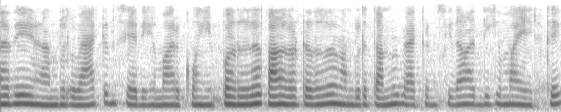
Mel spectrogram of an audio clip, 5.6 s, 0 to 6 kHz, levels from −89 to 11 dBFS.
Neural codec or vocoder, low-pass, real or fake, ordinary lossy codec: codec, 16 kHz, 4 kbps, FunCodec, trained on LibriTTS, 50 frames a second; 5.4 kHz; fake; none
